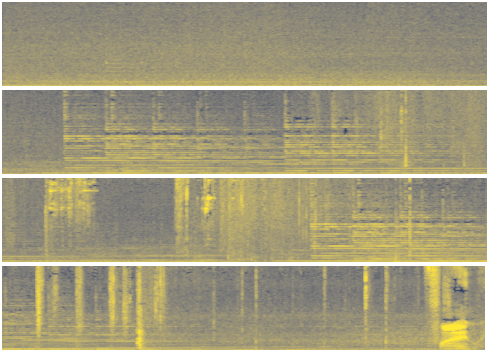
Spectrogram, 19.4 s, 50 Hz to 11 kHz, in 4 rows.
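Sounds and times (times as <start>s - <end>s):
car engine rumble driving and pulling up to a gas station booth: 0.0s - 19.3s
higher tonal sounds: 4.8s - 19.3s.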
